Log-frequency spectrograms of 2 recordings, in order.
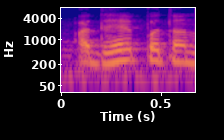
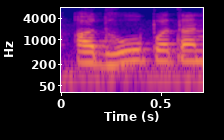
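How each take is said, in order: First: अधः पतन with a light breath after adha; correct form adhah patan. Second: अधोपतन run together with an o, adho-patan; wrong form adhopatan. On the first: Teacher giving students the correct अधः पतन. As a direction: say अधः, small break, then पतन. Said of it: "अधः पतन होता है". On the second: Teacher showing students the wrong अधोपतन. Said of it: "अधोपतन नहीं होता है". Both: Shown as a demonstration.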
